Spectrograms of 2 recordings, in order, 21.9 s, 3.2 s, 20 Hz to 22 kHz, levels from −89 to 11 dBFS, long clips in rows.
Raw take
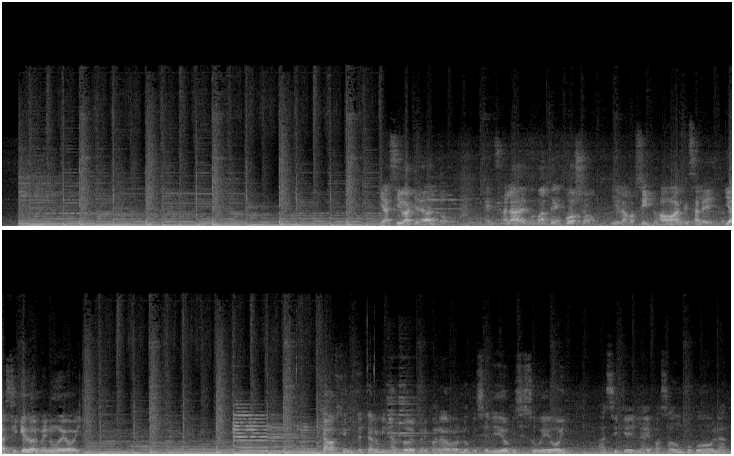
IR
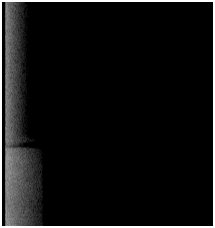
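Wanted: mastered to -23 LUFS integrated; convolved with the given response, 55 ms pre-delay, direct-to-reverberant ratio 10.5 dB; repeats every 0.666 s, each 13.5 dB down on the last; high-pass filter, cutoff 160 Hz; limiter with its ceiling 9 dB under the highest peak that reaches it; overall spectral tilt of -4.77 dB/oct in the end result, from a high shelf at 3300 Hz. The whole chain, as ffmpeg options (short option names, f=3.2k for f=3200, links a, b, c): -filter_complex "[0:a]highpass=160,highshelf=f=3.3k:g=5,alimiter=limit=-19.5dB:level=0:latency=1,aecho=1:1:666|1332:0.211|0.0444,asplit=2[a][b];[1:a]atrim=start_sample=2205,adelay=55[c];[b][c]afir=irnorm=-1:irlink=0,volume=-29dB[d];[a][d]amix=inputs=2:normalize=0,volume=7.5dB"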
